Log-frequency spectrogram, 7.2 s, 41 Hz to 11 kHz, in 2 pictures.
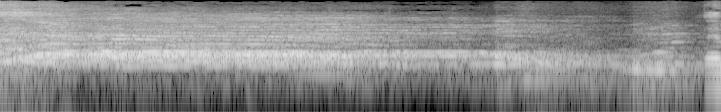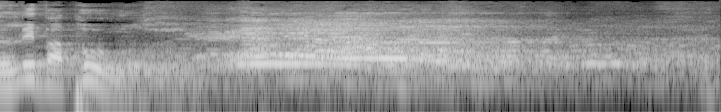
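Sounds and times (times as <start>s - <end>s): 
large crowd roaring and cheering for a football team: 0.0s - 3.4s, 4.6s - 7.1s
speech: 3.5s - 4.5s
laughter: 4.8s - 7.1s.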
